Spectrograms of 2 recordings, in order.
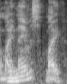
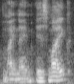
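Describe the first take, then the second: First: The word 'is' is shortened to an s sound. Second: The word 'is' is said in full, separately. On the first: "Entonces digo my name's Mike" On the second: "En vez de decir my name is"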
